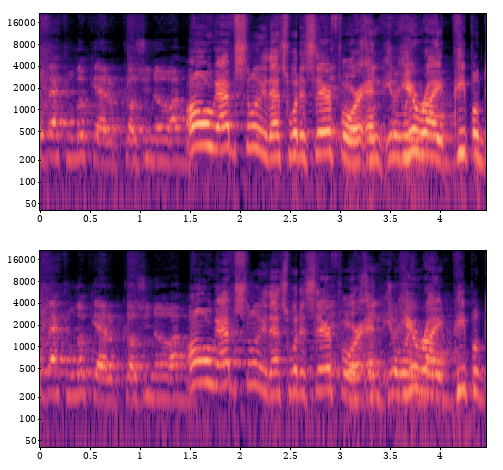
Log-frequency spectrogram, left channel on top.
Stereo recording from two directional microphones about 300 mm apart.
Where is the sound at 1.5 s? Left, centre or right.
Centre.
